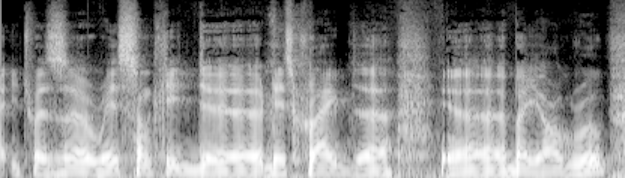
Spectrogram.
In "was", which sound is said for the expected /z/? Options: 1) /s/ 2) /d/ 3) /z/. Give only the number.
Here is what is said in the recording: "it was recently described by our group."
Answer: 3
